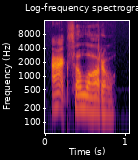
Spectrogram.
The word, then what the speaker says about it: axolotl: Axolotl isn't the way it's pronounced in its native country of Mexico, since it comes from the name of an Aztec god of fire and lightning, but it's the common pronunciation in English, so I'm going to stick with that one.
